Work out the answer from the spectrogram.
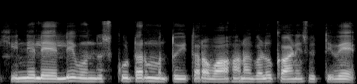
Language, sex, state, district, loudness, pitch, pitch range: Kannada, male, Karnataka, Bangalore, -17 LUFS, 135 Hz, 130-145 Hz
